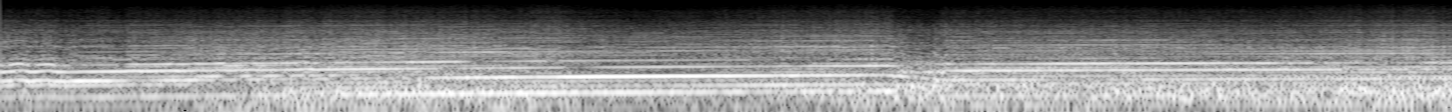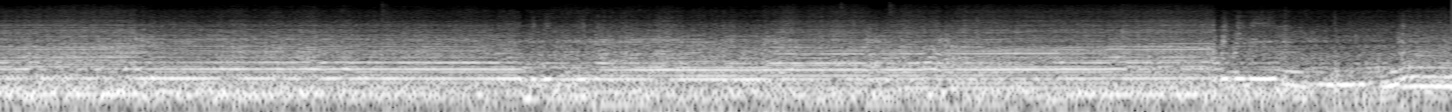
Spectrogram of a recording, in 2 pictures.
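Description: A race car engine roars loudly from inside the cabin, rising in pitch and dropping briefly at each gear change.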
